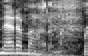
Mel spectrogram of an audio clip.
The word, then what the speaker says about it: Metima: Tom, is it Medima? – Metima. – Tom Metima. – Rhymes with enema.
